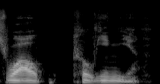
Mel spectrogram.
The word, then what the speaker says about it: João Palhinha: Well, I'm sure there's going to be plenty of snark for me, but I think it's João Palhinha.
